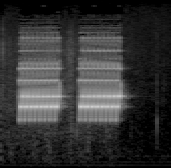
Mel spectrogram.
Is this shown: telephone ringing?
yes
